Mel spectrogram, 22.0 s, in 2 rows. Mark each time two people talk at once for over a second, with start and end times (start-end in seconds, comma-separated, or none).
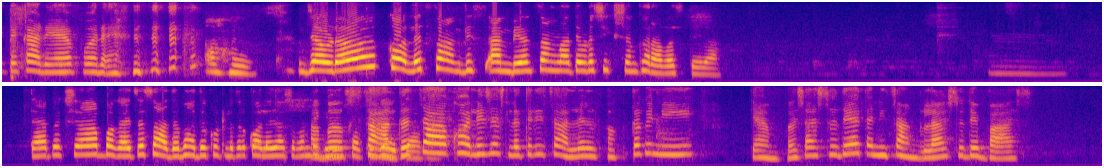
14.1-15.3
